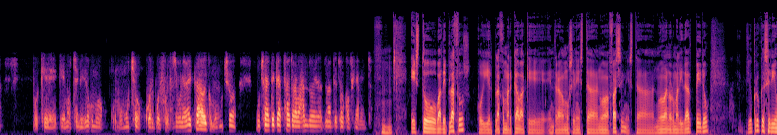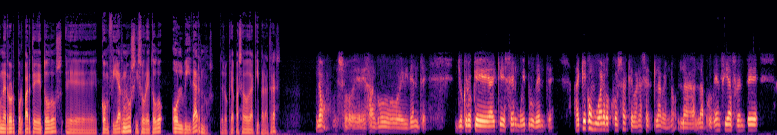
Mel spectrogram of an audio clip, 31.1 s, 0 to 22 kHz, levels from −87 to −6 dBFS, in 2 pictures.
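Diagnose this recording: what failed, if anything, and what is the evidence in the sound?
Nothing in the signal chain failed: the audio holds a steady, continuous signal with no break, distortion or level disturbance at any point that would implicate a stage from the wiring through to playback.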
